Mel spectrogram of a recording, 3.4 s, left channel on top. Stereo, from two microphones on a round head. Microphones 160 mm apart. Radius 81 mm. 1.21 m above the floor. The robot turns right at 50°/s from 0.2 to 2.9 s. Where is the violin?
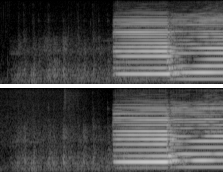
100° right, 2.0 m; by 3.4 s 40° right, 2.0 m.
